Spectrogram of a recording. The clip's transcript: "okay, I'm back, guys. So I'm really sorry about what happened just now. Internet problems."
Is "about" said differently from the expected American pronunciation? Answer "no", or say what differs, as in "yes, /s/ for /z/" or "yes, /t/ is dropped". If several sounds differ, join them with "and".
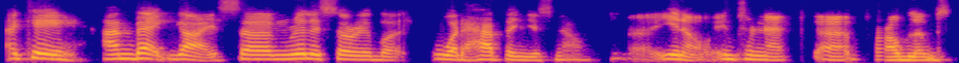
no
